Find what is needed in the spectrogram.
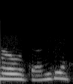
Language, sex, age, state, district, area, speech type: Kannada, female, 18-30, Karnataka, Gadag, rural, conversation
